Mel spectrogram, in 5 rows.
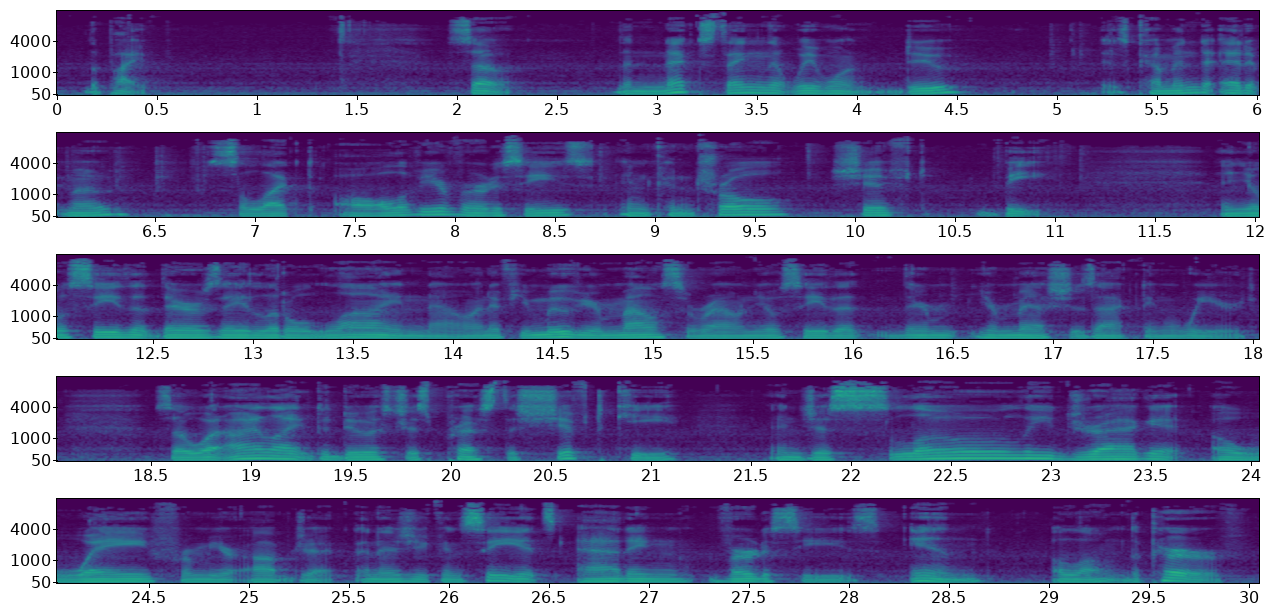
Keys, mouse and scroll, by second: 1.2 middle click, 1.6-2.2 scroll down 5, 2.2 middle click, 3.1-3.6 shift+scroll up 9, 3.6 Tab, 3.9-4.3 scroll down 4, 4.4 shift+scroll up 2, 4.8 middle click, 9.5-10.3 scroll up 1, 10.3 Tab, 11.3 a, 16.0 ctrl+shift+b.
